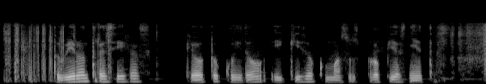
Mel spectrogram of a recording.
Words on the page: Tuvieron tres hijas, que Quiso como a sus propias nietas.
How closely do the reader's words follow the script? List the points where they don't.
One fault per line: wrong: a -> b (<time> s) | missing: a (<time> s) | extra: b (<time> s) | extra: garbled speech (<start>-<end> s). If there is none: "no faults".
extra: Otto cuidó y (1.9 s)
